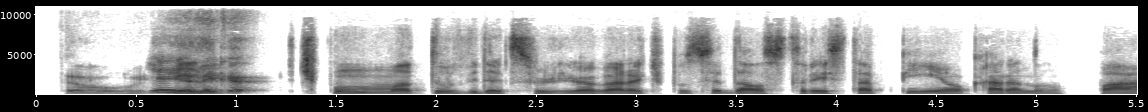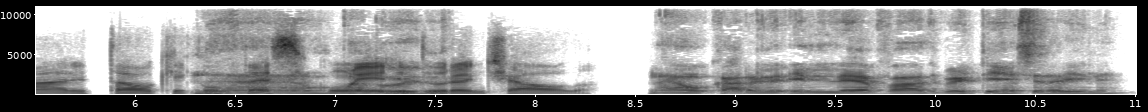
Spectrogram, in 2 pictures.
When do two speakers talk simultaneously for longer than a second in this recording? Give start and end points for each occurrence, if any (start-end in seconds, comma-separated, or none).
6.3-7.6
